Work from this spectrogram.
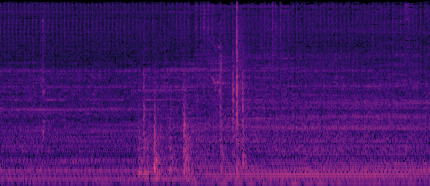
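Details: Rocket Romano espresso machine after service, vacuum release valve replaced because a leaking vacuum valve caused loud hissing: steady, even pump hum with a low drone and no hiss, running normally during a test shot.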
